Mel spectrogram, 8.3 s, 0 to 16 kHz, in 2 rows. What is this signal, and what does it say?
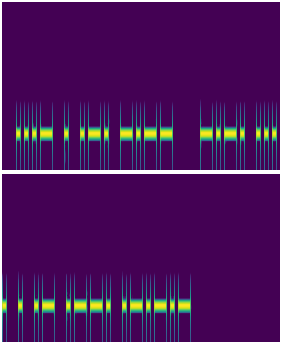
Morse code, heard as a keyed tone, about 20 wpm, 700 Hz. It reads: VERY CHEAP.
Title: Sentences from Top 1200 Words 20wpm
